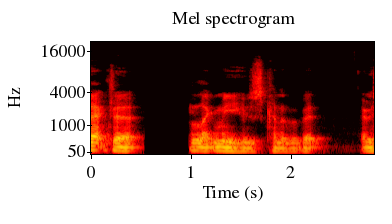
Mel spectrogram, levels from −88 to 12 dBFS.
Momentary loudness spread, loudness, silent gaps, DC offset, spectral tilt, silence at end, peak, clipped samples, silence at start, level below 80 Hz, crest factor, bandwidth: 10 LU; -30 LUFS; 0.65-0.94 s; under 0.1%; -6.5 dB/octave; 0 s; -8 dBFS; under 0.1%; 0 s; -48 dBFS; 20 dB; 12 kHz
